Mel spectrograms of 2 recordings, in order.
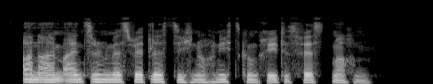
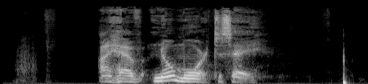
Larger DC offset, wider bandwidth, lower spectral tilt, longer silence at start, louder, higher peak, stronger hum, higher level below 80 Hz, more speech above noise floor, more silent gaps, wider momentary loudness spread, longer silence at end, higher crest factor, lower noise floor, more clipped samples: neither; second, 9.4 kHz vs 16 kHz; first, -6.5 dB/octave vs -4 dB/octave; second, 0.25 s vs 1 s; about the same, -18 LUFS vs -16 LUFS; about the same, -2 dBFS vs 0 dBFS; neither; second, -54 dBFS vs -34 dBFS; first, 67 dB vs 41 dB; neither; second, 7 LU vs 12 LU; first, 0.65 s vs 0.2 s; about the same, 16 dB vs 18 dB; first, -85 dBFS vs -56 dBFS; neither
